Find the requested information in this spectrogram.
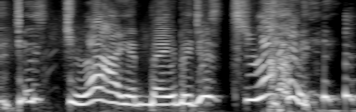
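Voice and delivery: high, slow teasing plea; coaxing sing-song. Retold or imitated. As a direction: coax them like a lover. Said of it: "I'm always like".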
